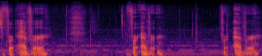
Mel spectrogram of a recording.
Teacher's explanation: you're hitting the emphasis on ever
